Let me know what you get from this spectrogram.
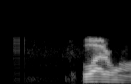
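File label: FIRE Operations, p25; FIRE OPS 2; wake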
